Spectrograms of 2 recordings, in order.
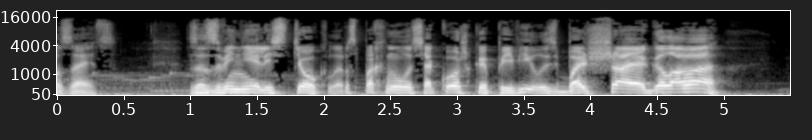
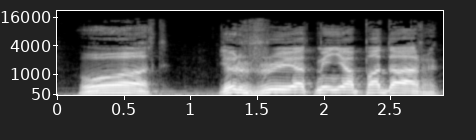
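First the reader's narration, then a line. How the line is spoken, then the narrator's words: Bear's growl. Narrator (Russian): прорычал медведь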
